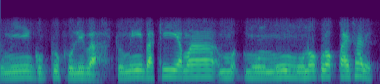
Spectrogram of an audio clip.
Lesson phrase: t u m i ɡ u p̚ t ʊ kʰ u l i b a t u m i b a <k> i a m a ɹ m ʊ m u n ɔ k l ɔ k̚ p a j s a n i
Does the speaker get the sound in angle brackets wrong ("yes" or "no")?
no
